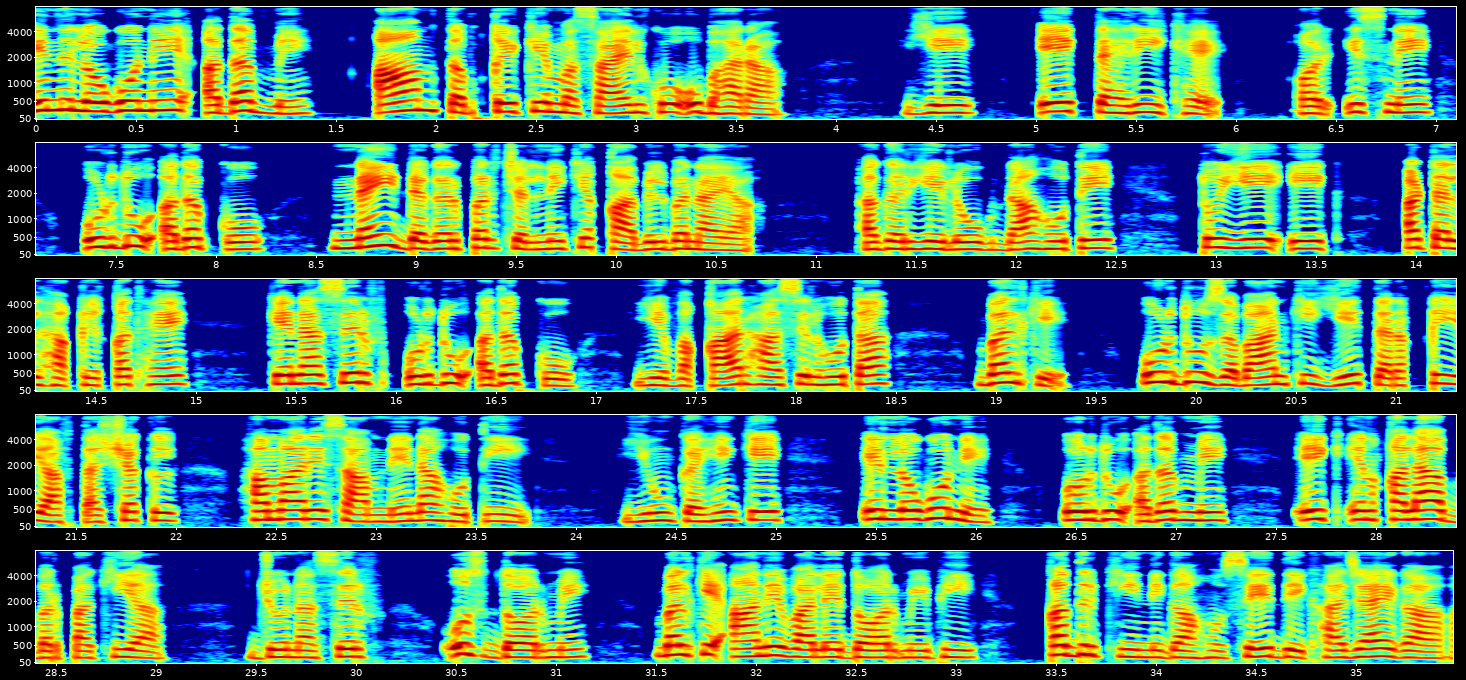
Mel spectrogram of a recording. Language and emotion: Urdu, neutral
